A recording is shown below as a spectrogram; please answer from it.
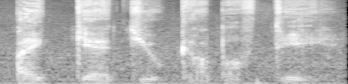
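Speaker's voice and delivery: put-on menacing whispered Russian accent; sinister hushed Russian-accented threat. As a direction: hiss the offer like a Russian villain. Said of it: "a Russian accent in my place of work".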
